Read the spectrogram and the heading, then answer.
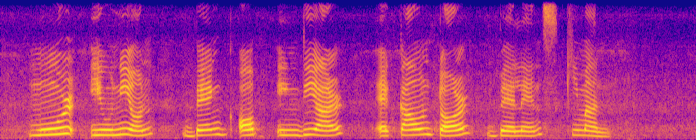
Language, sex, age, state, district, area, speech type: Assamese, female, 18-30, Assam, Lakhimpur, rural, read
